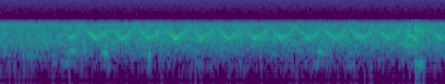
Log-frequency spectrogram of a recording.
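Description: Faint electronic warbling alarm tone, sweeping down and up about three times a second. It starts a little under a second in.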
